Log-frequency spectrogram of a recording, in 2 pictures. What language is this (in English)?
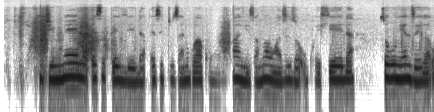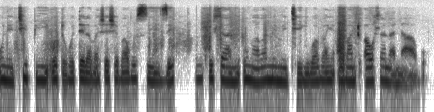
North Ndebele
